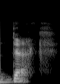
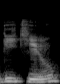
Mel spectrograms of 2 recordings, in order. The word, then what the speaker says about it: deque: circular queue, is the deck. So the deck is special. I don't know why they pronounce it. It looks like DQ, but it's deck here.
